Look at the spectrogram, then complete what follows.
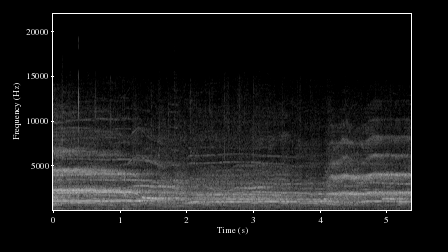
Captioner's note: audience applauding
